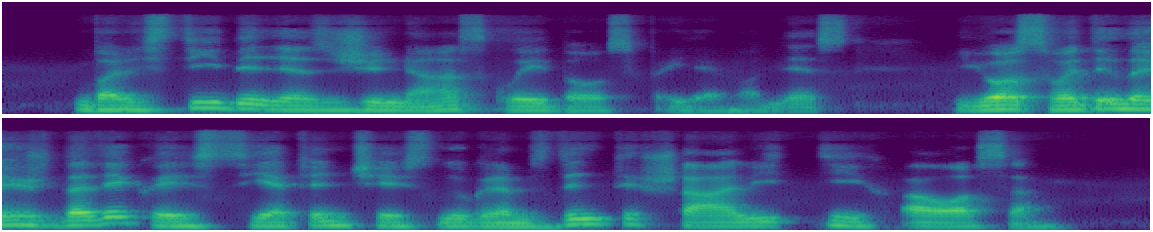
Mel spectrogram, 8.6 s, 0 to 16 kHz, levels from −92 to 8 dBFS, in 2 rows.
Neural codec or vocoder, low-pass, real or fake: codec, 24 kHz, 0.9 kbps, WavTokenizer, large speech release; 10.8 kHz; fake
